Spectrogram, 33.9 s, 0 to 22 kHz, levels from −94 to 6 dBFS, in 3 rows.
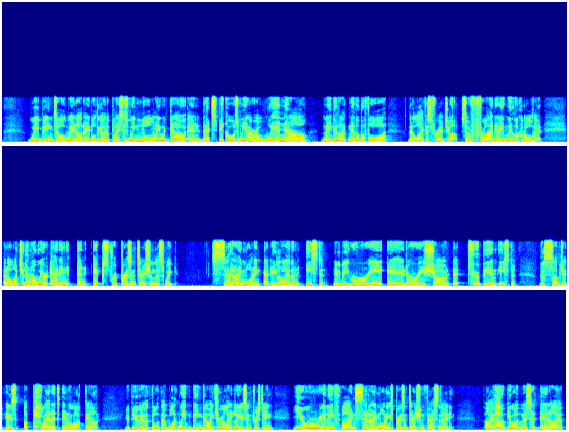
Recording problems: high frequencies cut off; noticeable; nothing above 7 kHz
squashed, flat; somewhat

